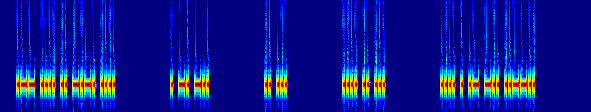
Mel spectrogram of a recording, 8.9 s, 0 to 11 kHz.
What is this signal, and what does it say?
Morse code, heard as a keyed tone, about 40 wpm, 700 Hz. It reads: WHICH END IS HIS HEAD?
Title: 4x Word-Spacing - Sentences from Top 300 Words - 40wpm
